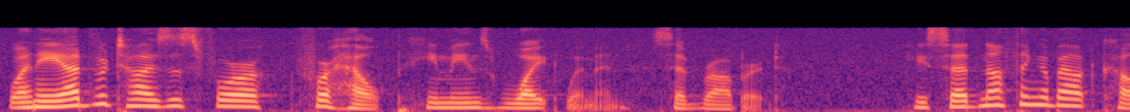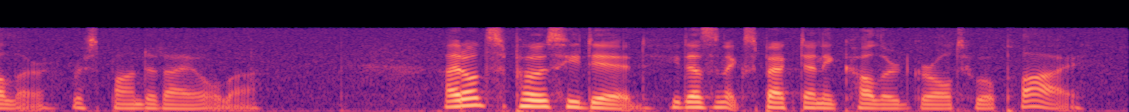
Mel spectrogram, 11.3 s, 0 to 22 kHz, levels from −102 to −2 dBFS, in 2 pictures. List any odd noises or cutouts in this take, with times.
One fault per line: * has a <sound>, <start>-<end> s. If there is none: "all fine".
all fine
